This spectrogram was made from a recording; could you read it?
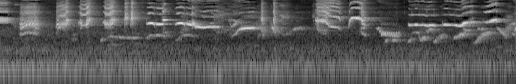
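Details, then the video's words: Contest-ready oriental magpie-robin (poci) from Magelang, Central Java, singing coarse-filled song: harsh scratchy bursts alternating with bright slurred whistles in rapid succession. "poci gacor isian kasar"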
